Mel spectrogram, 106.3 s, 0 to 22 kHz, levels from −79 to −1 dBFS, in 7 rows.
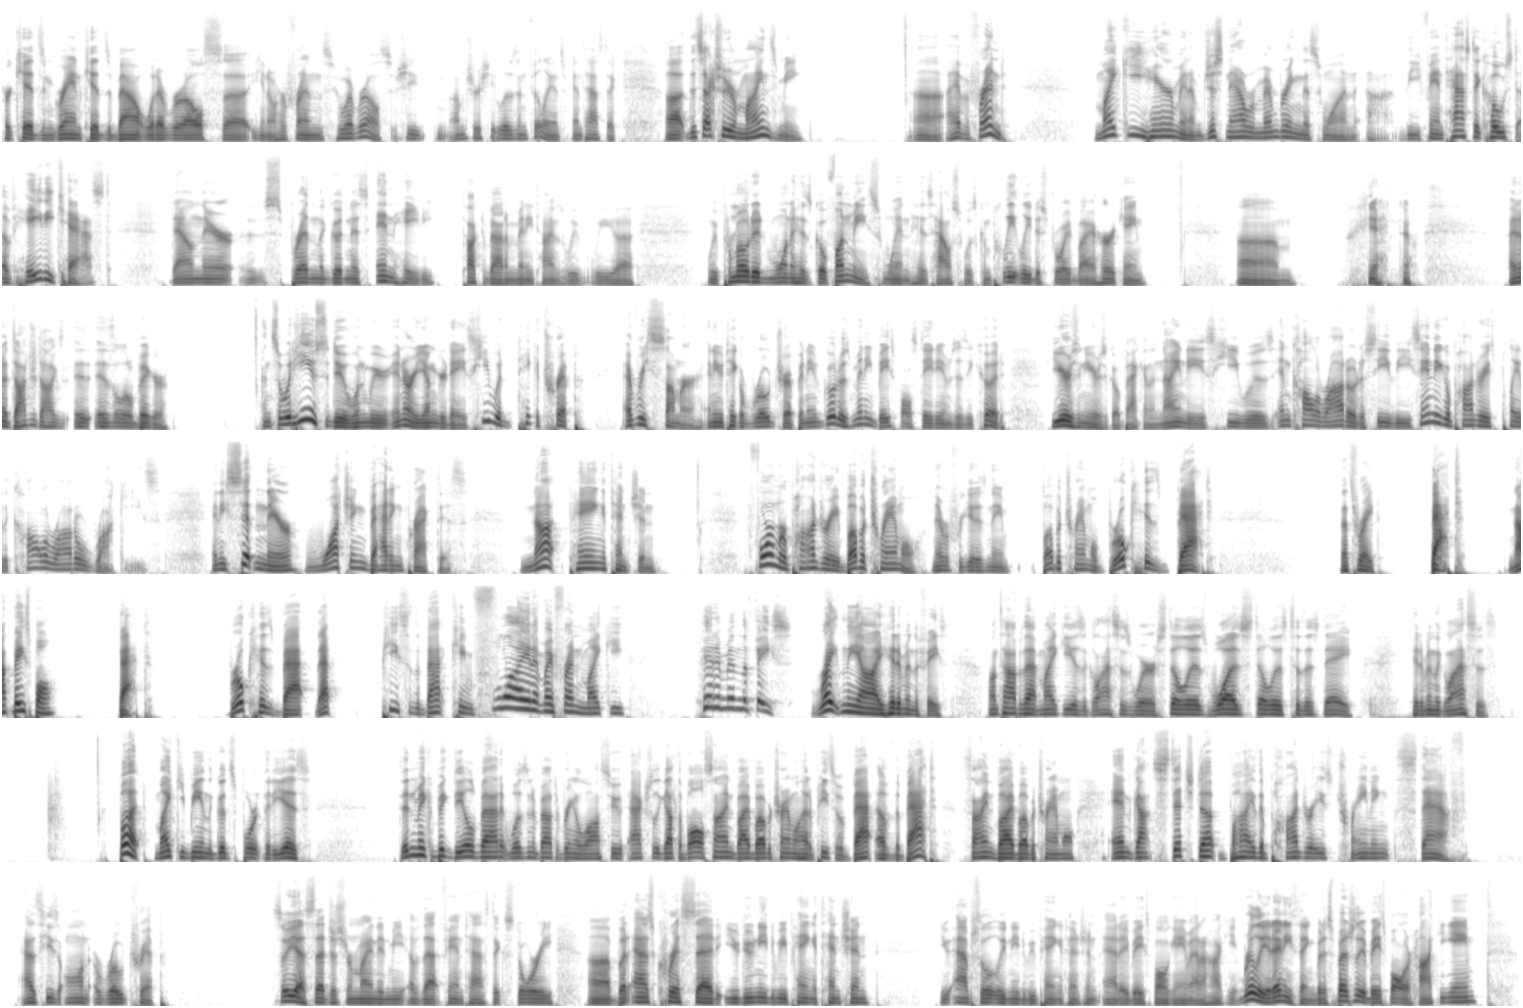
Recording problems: none

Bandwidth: 17 kHz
